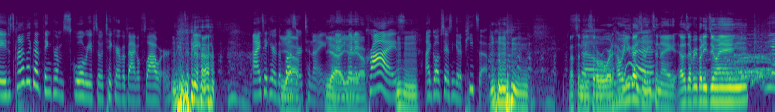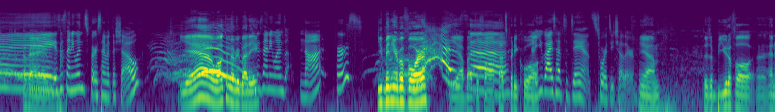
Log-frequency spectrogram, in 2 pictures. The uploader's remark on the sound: Live Show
